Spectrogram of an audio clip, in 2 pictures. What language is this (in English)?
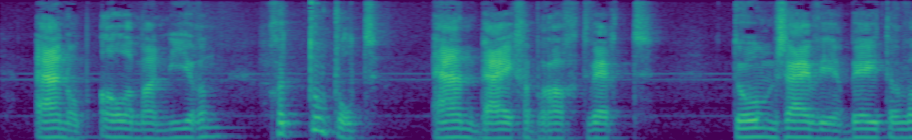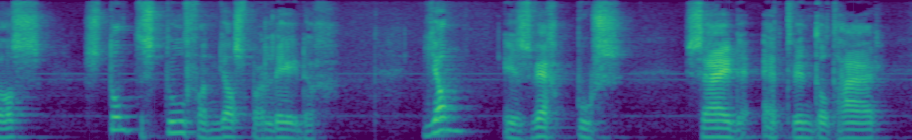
Dutch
